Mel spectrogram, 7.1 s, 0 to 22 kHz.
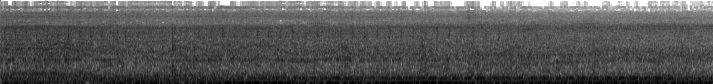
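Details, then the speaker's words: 2002 Chrysler Sebring convertible, jump-started, idling: light, quick tick about four per second over the engine; ticking at idle, cause unclear. "A little tick going on, as you can hear."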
